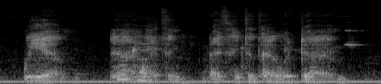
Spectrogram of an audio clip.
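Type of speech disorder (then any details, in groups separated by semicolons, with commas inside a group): Speech with a voice prosthesis; laryngectomy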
